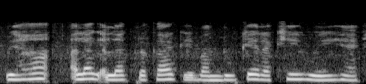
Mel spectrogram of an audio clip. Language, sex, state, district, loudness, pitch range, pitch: Hindi, female, Uttar Pradesh, Lalitpur, -13 LUFS, 205-235 Hz, 215 Hz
